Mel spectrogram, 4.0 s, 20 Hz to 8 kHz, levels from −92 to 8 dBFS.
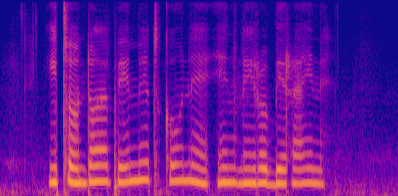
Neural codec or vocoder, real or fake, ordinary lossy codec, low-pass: codec, 16 kHz, 0.8 kbps, ZipCodec; fake; none; none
